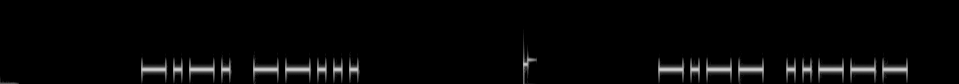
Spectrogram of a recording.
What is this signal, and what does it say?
Morse code, heard as a keyed tone, about 15 wpm, 700 Hz. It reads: C 7 Y 2
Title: Single-Letter Single-Number 15wpm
